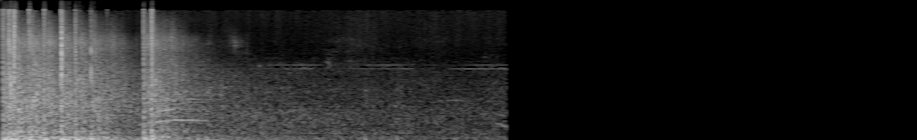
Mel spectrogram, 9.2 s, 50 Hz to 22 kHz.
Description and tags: multi low hits 02
recording of a multi firework explosions
outside, fireworks, distant, ambience, hit, loud, explosion, fire, low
